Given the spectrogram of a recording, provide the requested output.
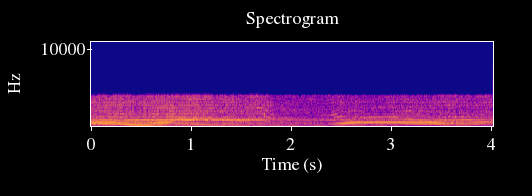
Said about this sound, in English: But she says if a number of whales are singing, this suggests that the bowhead whale population may be doing better than previously thought.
